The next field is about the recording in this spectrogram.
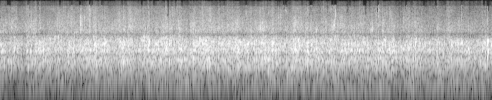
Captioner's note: applause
